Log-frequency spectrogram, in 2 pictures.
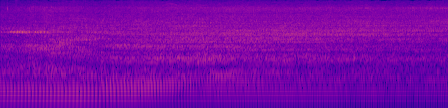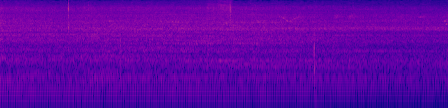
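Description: A motor vehicle's engine going past, loudest in the first few seconds, its pitch rising about a second in, then fading away.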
